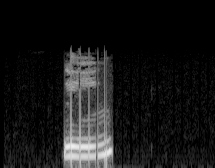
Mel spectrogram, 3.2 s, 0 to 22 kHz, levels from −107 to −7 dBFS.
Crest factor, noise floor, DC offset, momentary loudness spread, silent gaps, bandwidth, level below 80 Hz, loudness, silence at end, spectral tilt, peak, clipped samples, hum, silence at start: 18 dB; -86 dBFS; under 0.1%; 9 LU; none; 7.4 kHz; -58 dBFS; -23 LUFS; 1.55 s; -7 dB/octave; -10 dBFS; under 0.1%; none; 0.95 s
